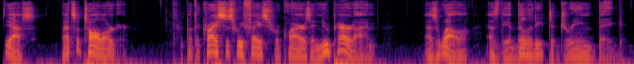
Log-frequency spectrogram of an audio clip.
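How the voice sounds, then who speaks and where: Male narrator, deep pitch, animated intonation, scripted essay reading, measured deliberate phrasing. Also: husky. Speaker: narrator reading an article aloud.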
